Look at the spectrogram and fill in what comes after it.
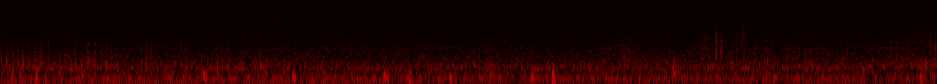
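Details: Rescued foster kitten Sokkun, a baby cat with sock-like paws, purring contentedly on its caretaker's lap after sulking: a low, steady, continuous rumbling purr through the whole stretch, with faint rustles and soft clicks of movement.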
